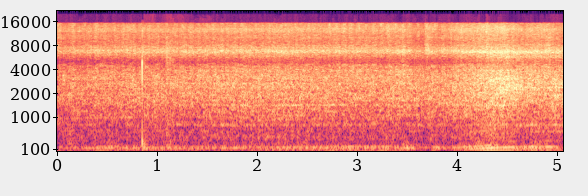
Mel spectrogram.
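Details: Mazda carburettor engine with primary/secondary jets fitted the right way round (large jet on secondary, small on primary; reversed, it dies when throttled): steady even idle climbing smoothly on throttle blips, no stumble or stall; carburettor feeding properly.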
